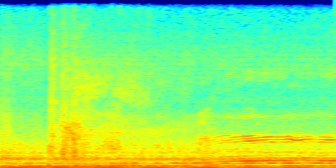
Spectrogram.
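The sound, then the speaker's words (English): A heavy truck engine rumbles loudly and steadily, its low drone shifting slightly in pitch as the truck moves slowly into position to park at a gate, with no voices present. “Parking that truck there is not going to keep them out!”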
